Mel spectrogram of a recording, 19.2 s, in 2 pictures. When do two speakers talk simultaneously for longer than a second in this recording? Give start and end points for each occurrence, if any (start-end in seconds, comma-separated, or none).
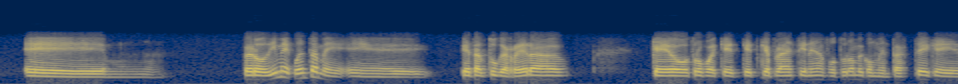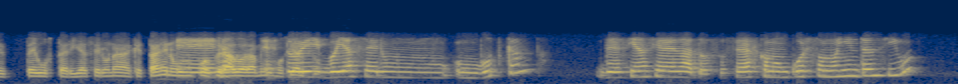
11.4-12.8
